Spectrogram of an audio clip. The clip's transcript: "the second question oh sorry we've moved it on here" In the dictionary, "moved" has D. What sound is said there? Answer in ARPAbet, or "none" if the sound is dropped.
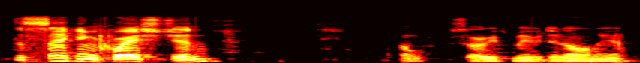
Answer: D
